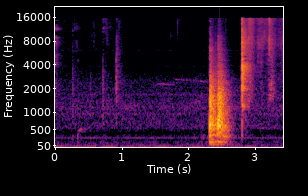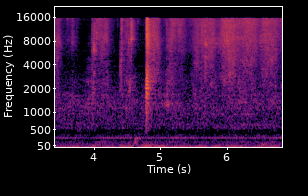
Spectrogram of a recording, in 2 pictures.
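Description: Hand-handling noises while moisturising after a shave: a loud, short rub about two and a half seconds in and a second just after, then soft rustles and light clicks.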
